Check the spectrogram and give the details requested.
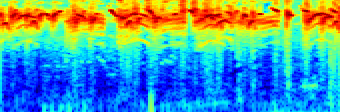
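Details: Sunbird, locally called burung ribut or burcil, giving a dense stream of thin, high, squeaky chirps and twittering notes that overlap almost without pause, suggesting several birds calling together.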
